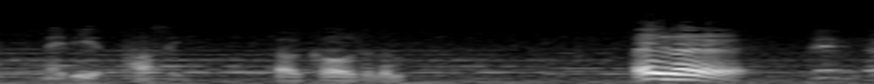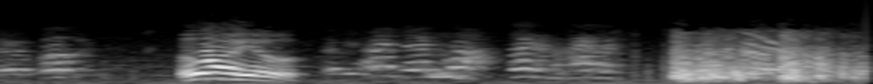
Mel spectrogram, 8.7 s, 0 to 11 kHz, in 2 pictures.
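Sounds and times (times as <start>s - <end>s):
speech: 0.4s - 2.3s, 3.2s - 4.7s, 5.3s - 8.7s
volley of rifle gunfire: 7.8s - 8.7s.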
